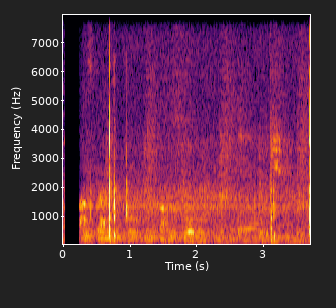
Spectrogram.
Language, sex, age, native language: Icelandic, male, 50-59, Icelandic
